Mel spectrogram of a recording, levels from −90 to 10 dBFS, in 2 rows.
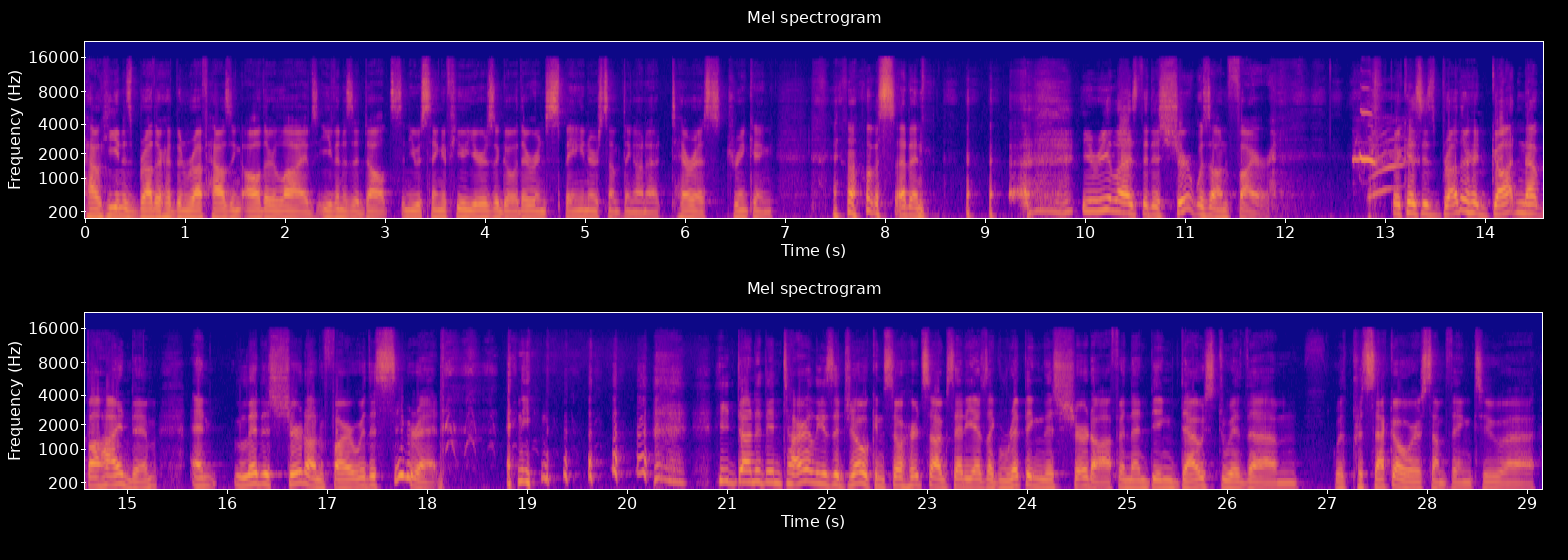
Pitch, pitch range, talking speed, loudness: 135 Hz, 110-180 Hz, 195 wpm, -25 LUFS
